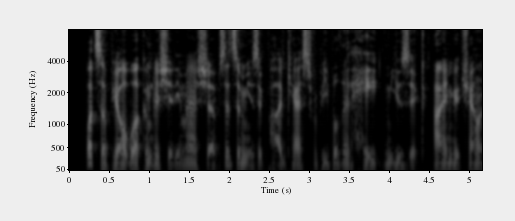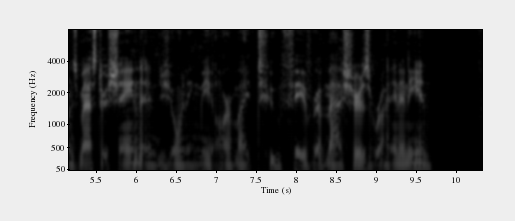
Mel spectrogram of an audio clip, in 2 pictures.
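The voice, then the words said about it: Soothing deep voice. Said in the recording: “You got a nice soothing deep voice going on right now”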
